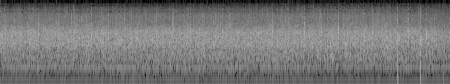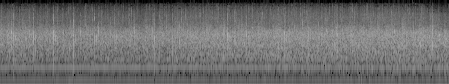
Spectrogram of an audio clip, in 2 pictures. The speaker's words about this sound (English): But I want to also say we have to continue to attract, retain, reward, and appreciate our state talent that works so hard for all of us in state government. Let's also give them a round of applause.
